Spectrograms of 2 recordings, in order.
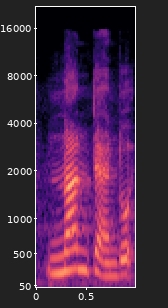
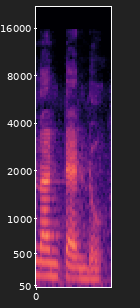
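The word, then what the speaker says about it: Nintendo: He played hockey and basketball and ननटेंडो इंस्टेड. वो इसके बजाय, इंस्टेड मतलब इसके बजाय हॉकी बास्केटबॉल खेलता था. और वीडियो गेम होता है ननटेंडो. इसका प्रोनाउंसिएशन देखिए, निनटेंडो नहीं है, ननटेंडो.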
